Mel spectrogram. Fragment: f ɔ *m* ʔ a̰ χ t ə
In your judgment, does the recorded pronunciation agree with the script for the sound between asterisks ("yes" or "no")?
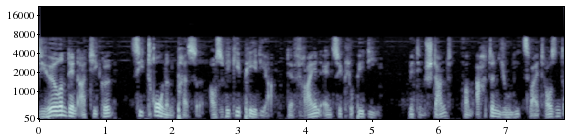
yes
